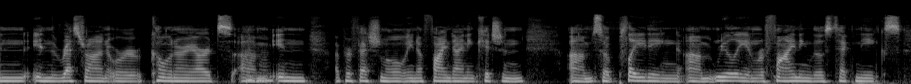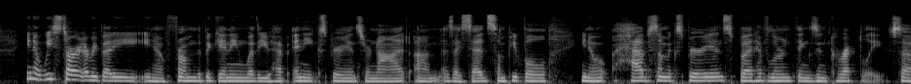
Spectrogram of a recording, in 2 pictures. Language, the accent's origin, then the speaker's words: English; New York, United States; I'm originally from New York.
